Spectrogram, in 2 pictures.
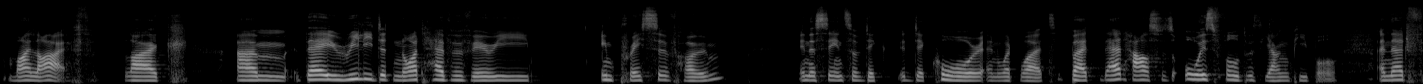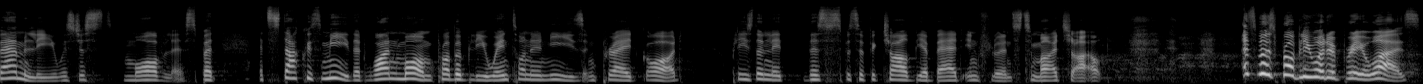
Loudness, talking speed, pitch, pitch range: -29 LUFS, 155 wpm, 200 Hz, 185-225 Hz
